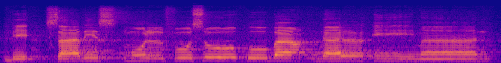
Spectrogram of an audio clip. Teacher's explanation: memindah kasroh hamzah ke lam, tidak is tapi lis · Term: nakel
